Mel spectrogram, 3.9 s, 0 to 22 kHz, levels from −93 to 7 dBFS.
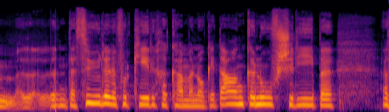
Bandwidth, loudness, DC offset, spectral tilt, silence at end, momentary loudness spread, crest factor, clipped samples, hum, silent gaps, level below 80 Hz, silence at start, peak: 16 kHz; -23 LUFS; under 0.1%; -5 dB/octave; 0 s; 10 LU; 16 dB; under 0.1%; none; none; -66 dBFS; 0 s; -6 dBFS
